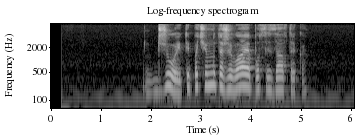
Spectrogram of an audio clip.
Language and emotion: Russian, neutral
